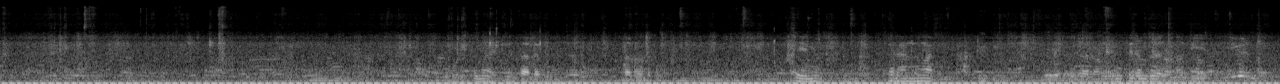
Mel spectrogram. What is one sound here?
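Men and women murmur and talk quietly in a crowd nearby.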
